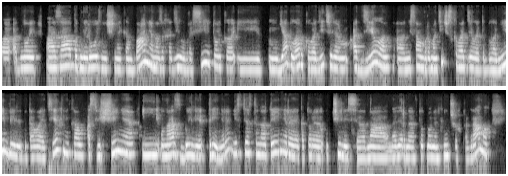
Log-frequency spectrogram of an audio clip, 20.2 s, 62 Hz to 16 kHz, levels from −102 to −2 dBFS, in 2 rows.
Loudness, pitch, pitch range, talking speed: -15 LUFS, 210 Hz, 195-230 Hz, 120 wpm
